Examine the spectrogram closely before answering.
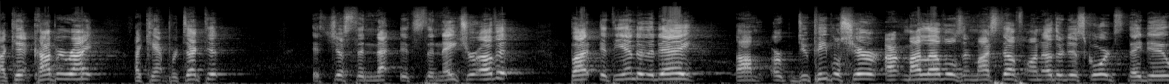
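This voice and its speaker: A man with an American accent speaks at an extremely high pitch in a raised, projected voice. He keeps a moderate pace with fairly even intonation. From US South, Alabama. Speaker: trading community co-owner. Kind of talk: livestream trading workshop talk.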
